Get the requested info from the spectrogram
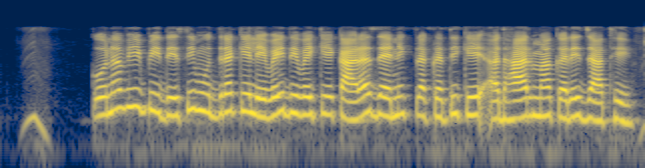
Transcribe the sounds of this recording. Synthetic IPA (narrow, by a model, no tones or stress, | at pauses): konəbʱibid̪esimud̪ɾəkeleʋəid̪eʋəikekaɾəɾd̪ənik̚pɾəkɾɪt̪ikeʔəd̪ʱaɾmãkəɾed͡ʒat̪ʰe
